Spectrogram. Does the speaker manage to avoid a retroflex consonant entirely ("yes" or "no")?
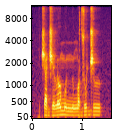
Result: yes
